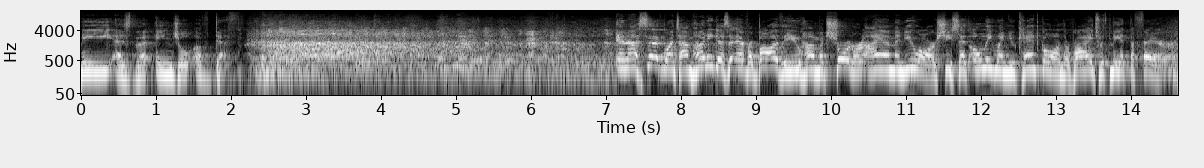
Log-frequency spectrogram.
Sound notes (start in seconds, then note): 2.2 audience laughing; 14.4 audience laughing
